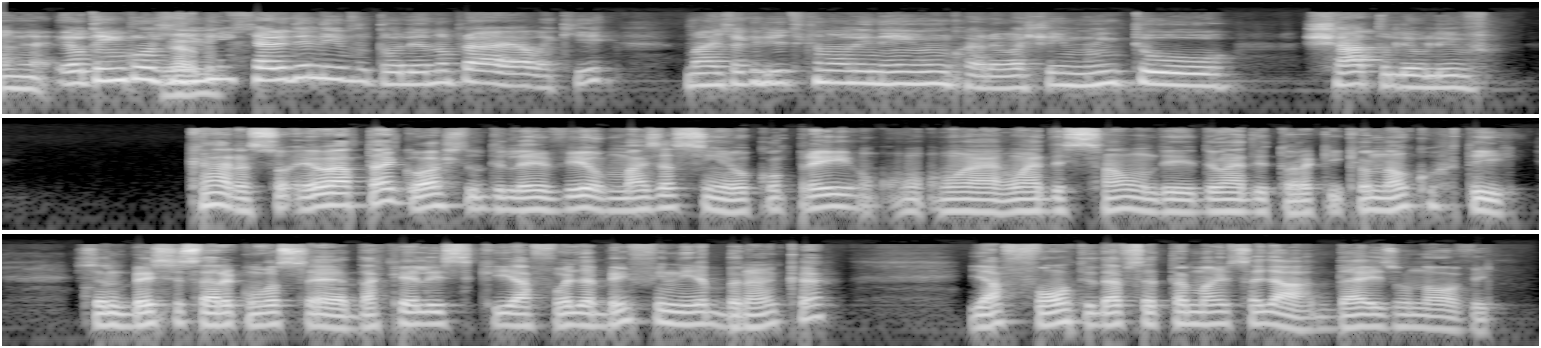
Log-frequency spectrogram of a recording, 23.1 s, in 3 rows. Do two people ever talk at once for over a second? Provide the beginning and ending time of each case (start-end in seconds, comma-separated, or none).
none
